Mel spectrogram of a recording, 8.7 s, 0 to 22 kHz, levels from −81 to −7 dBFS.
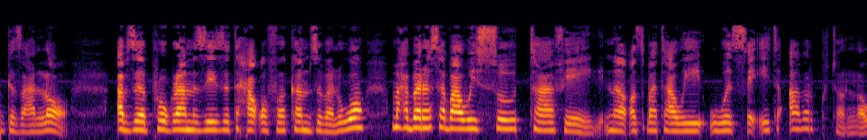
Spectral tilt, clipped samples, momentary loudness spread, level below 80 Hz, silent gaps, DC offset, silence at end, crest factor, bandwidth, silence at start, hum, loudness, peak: -3.5 dB/octave; under 0.1%; 11 LU; -68 dBFS; none; under 0.1%; 0 s; 20 dB; 11.5 kHz; 0 s; none; -22 LUFS; -2 dBFS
